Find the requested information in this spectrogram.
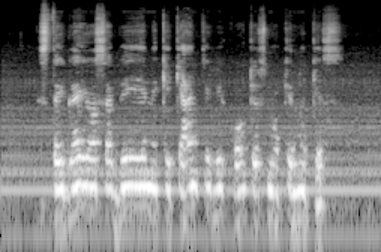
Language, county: Lithuanian, Alytus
